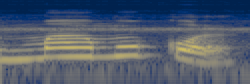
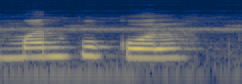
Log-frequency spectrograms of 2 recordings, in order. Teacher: Bunyi P pada kata pukul itu berubah menjadi bunyi M, sehingga menjadi memukul, bukan menpukul.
